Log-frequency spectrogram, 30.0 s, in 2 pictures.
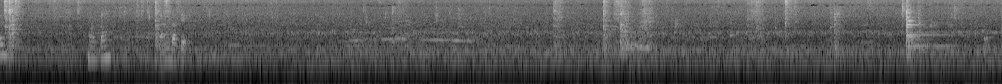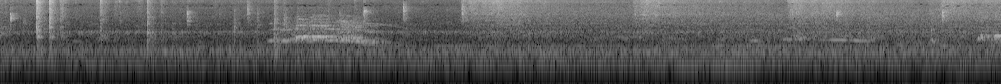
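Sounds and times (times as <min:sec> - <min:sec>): fritters sizzling in oil: 0:00.0 - 0:30.0
metal spatula scraping pan: 0:09.0 - 0:10.0.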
